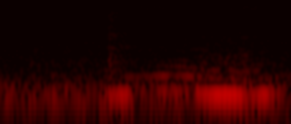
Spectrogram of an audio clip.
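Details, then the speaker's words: Soft, low rumbling snoring breaths with a faint whistly tone on one breath from a big orange cat sleeping quietly in the background. "Hear the snoring. That's Jean Bean. If you're just seeing this tutorial here on your FYP for the first time. That's a big orange cat snoring."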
